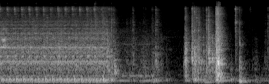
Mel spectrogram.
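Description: A sewing machine sews down the seam allowance on a fabric appliqué with a steady close mechanical whir. After it stops, a few clacks and clicks are heard as the fabric is adjusted.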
